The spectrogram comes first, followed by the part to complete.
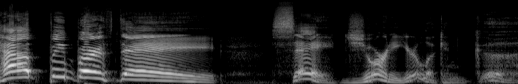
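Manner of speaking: lively, swooping, drawn-out voice. Retelling a hologram suddenly coming to life: lively Leah Brahms voice. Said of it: "Hollow Leah comes to life like".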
